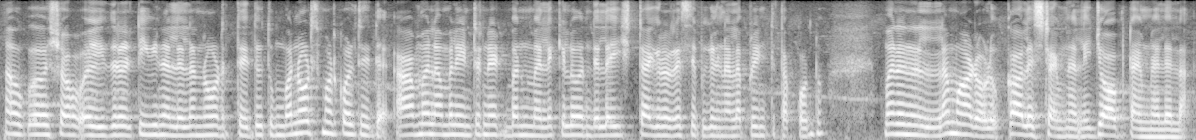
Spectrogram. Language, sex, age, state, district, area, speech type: Kannada, female, 45-60, Karnataka, Koppal, urban, spontaneous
